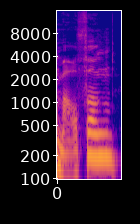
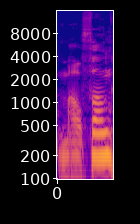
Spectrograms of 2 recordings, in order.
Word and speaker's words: Maofeng: another famous green tea huangshan malfung ah mao fung so we know right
